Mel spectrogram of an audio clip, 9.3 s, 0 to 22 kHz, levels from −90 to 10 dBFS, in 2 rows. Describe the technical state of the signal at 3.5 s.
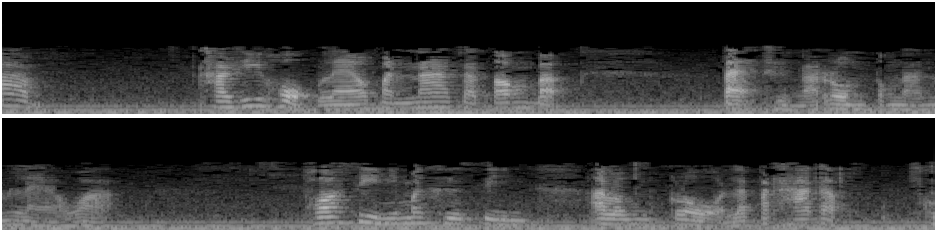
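At 3.5 s the speech carries what is likely AAC compression, which runs through the whole clip rather than starting or stopping there. The encoder has discarded everything above 5 kHz and coarsely quantised the remaining frequency bands, which fits a low bitrate around 16 kbps. The damage is heavy: the sound is dull and smeared, with a warbling, fizzy texture on sustained sounds and sibilants.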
